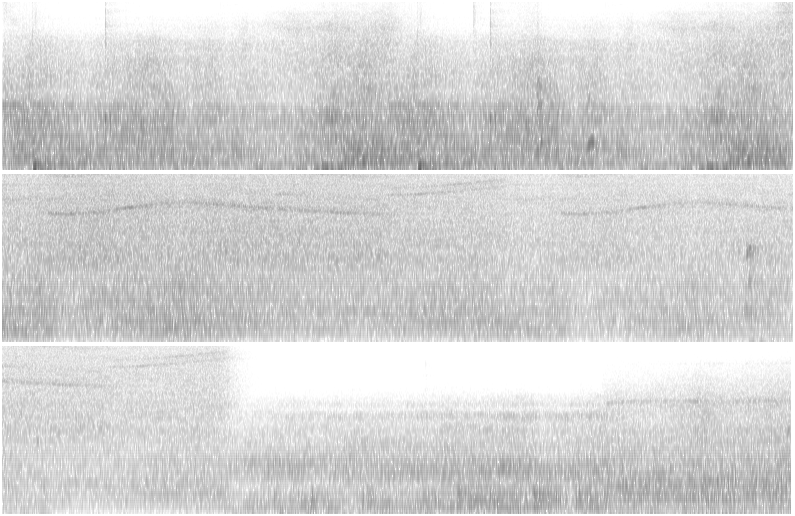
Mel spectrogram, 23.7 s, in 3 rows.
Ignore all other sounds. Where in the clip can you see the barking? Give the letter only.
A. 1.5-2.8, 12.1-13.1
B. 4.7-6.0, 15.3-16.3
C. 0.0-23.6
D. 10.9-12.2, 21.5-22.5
B.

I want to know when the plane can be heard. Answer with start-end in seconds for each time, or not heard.
0.0-23.6.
